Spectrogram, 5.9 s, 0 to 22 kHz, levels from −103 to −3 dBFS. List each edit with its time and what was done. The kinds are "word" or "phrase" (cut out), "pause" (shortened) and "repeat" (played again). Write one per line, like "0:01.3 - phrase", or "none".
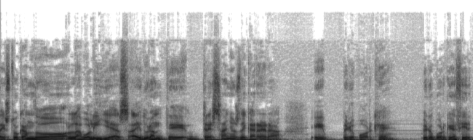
none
